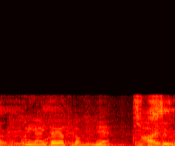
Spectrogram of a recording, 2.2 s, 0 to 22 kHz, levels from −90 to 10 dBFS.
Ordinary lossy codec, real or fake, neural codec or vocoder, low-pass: none; fake; codec, 16 kHz, 4 kbps, FunCodec, trained on Chinese and English, 50 frames a second; none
